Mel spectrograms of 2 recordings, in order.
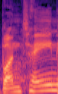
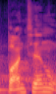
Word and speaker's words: Buntain: Buntain is a fairly popular pronunciation of my last name, but incorrect, slightly. It's Buntain, like mountain, kind of like that A-I-N at the end of mountain.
